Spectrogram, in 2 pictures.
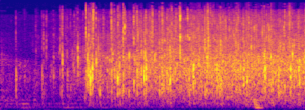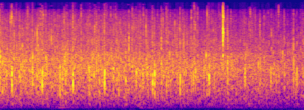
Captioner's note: applause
